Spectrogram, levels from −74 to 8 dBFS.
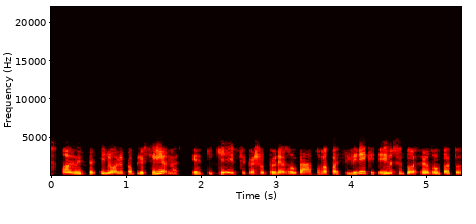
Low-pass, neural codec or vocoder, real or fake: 5.4 kHz; codec, 32 kHz, 1.9 kbps, SNAC; fake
